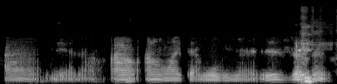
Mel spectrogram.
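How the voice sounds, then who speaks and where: A man's voice: lowish voice, fairly even intonation, moderate pace, creaky, slightly rough, no echo. A man co-hosting a pop culture podcast in casual, blunt, opinionated talk, heard through thin, phone-like audio. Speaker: podcast co-host. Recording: thin phone-like band-limited sound.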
